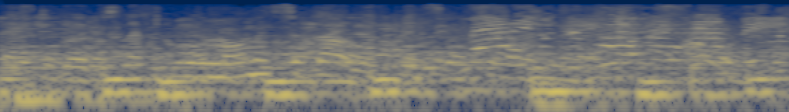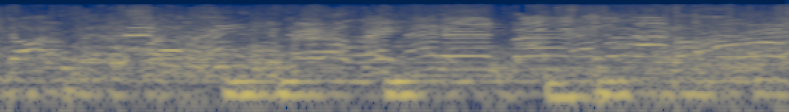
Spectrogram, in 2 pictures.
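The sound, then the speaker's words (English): A throng of reporters chatters outside a driveway blocked by police barricades: a dense, steady babble of many overlapping voices, loud and unbroken from start to finish. “She approaches her driveway where police barricades block the entrance from a throng of reporters.”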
